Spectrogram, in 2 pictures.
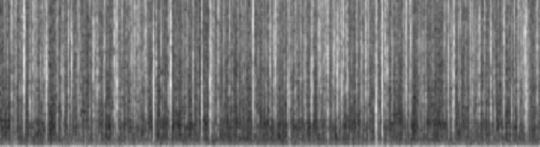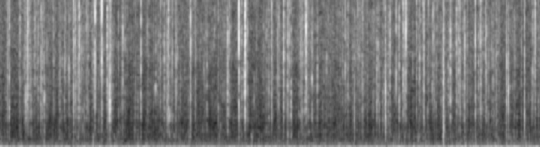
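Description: Burning logs crackle and pop.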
